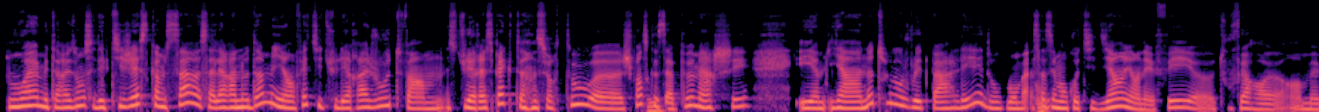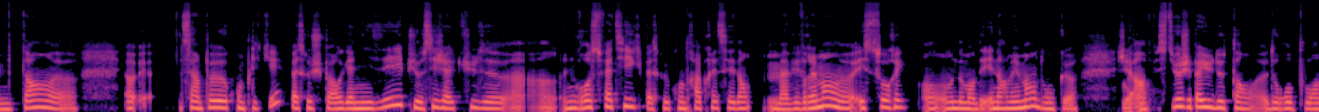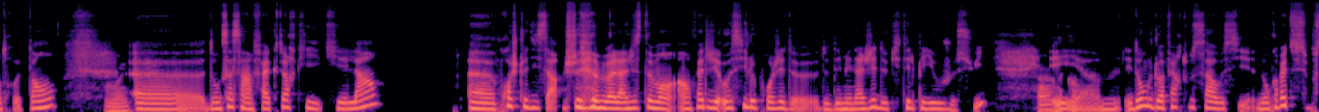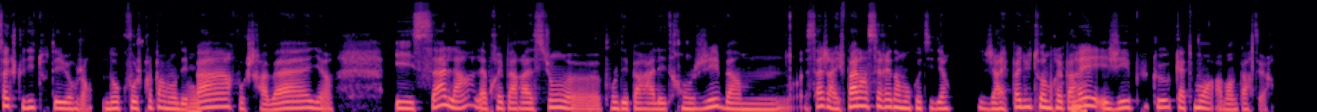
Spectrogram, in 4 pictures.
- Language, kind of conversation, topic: French, advice, Comment puis-je prioriser mes tâches quand tout semble urgent ?
- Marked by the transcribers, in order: chuckle; chuckle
